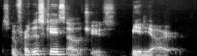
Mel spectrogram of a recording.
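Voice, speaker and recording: Man, American accent, school staff, casual explanatory walkthrough, mellow voice, echoey room. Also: medium pitch, animated, normal speed, creaky. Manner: casual, explanatory, many fillers. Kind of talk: screen-recorded walkthrough.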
